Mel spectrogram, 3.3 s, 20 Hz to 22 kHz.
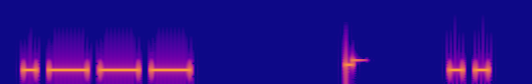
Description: Morse code, heard as a keyed tone, about 15 wpm, 700 Hz. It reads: J I
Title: Single Letters - Rapid-Fire 15wpm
